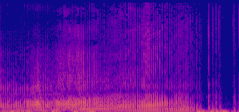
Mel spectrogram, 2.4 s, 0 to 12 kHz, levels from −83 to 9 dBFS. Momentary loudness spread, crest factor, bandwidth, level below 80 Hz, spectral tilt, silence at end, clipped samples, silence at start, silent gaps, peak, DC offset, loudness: 6 LU; 18 dB; 11.5 kHz; -44 dBFS; -6 dB/octave; 0 s; under 0.1%; 0 s; none; -18 dBFS; under 0.1%; -36 LUFS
